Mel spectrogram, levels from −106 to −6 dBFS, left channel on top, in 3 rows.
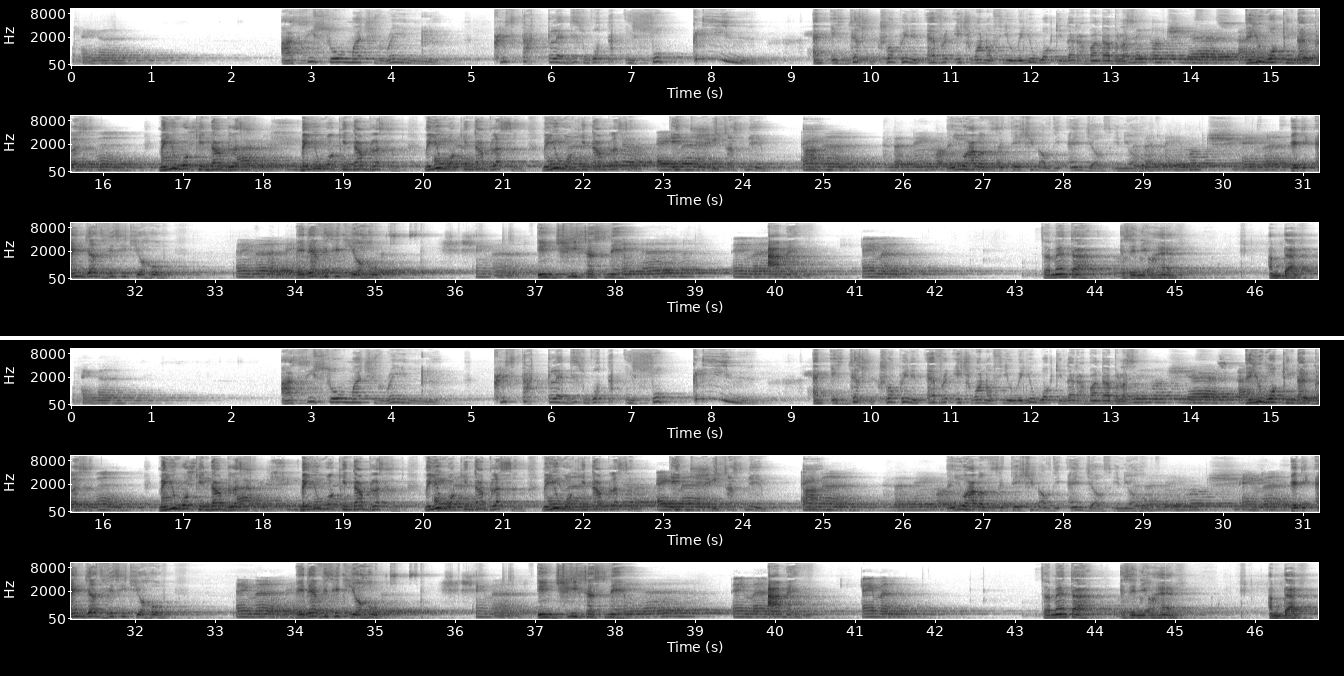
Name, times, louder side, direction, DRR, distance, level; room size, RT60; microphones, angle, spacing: voice 1, 0.1-0.6 9.2-9.4 13.9-16.2 16.7-19.1 20.1-20.8 21.5-22.2 22.9-23.7 24.7-25.4 30.2-30.9 33.3-33.9 36.2-36.8 39.4-40.1 41.1-41.6, right 1 dB, 55° right, 5 dB, 1.4 m, -32 dB
voice 2, 2.6-4.6 5.3-6.6 6.9-7.4 7.8-8.5 9.3-13.2 14.7-15.7 16.7-17.8 18.5-22.6 23.1-24.3 24.7-25.0 26.5-29.1 30.8-32.4 34.0-35.1 35.9-36.3 37.0-38.1 39.9-40.5 43.3-44.0 44.3-45.0 46.2-46.6, right 2 dB, 15° right, 10 dB, 0.4 m, -30 dB
voice 3, 9.5-10.0 13.2-14.3 16.8-18.3 22.1-22.8 24.3-24.6 25.7-27.3 28.9-30.7 33.5-34.3 34.6-35.1 38.1-39.0 44.2-44.7, left 1 dB, 90° left, 0 dB, 2.8 m, -34 dB
11.5 x 11.0 x 5.6 m, 2.3 s
head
